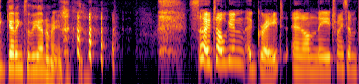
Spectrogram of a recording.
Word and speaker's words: Tolkien: Tolkien. Right? I thought that was so funny. He's not a keen student. It's how to say his name. It's Tolkien. Note to self. Say keen.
